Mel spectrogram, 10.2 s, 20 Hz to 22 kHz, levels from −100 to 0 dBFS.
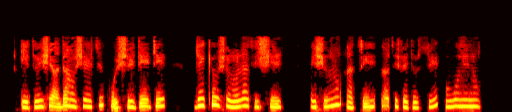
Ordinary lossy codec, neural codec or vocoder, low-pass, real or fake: MP3, 24 kbps; codec, 44.1 kHz, 2.6 kbps, DAC; 7.2 kHz; fake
